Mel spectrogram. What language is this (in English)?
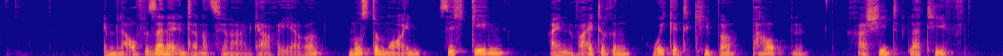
German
